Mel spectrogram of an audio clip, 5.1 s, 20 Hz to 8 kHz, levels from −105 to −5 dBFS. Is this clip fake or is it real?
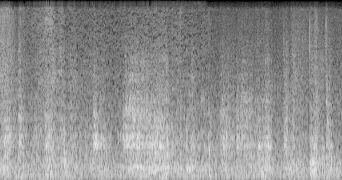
real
